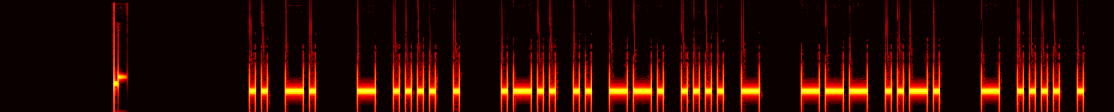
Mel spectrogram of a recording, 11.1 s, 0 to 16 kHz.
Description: Morse code, heard as a keyed tone, about 20 wpm, 700 Hz. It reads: IN THE LIGHT OF THE
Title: Sets of 5 Words Encore2 20wpm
